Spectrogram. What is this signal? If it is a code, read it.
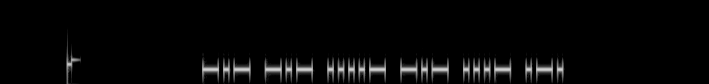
Morse code, heard as a keyed tone, about 23 wpm, 700 Hz. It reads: KK4KVR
